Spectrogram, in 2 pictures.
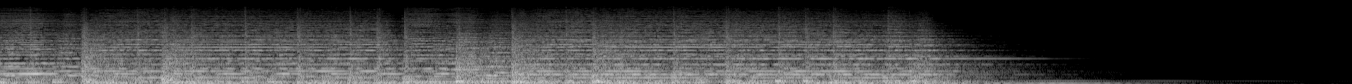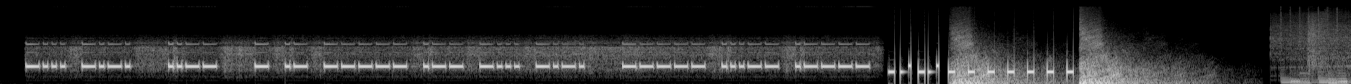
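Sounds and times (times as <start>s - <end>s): morse code beeps: 13.8s - 24.3s.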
